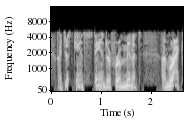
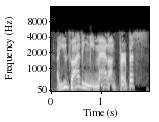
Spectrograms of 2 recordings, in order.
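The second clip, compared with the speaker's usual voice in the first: blurted out; 8 semitones higher than usual. A narrator's reading. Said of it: "I finally blurt".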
